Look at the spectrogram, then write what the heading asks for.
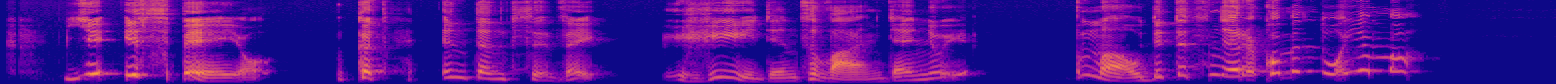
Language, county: Lithuanian, Kaunas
